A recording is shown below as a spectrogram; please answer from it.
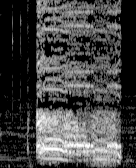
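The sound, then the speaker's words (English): A child screams in a car, played back from a voicemail message: one loud, high, sustained cry lasting just over a second, heard alone. “I mean, what's he screaming about?”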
